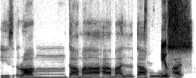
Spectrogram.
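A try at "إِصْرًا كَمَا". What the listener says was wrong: Sod tu tebal. Isran kama. Sod tebal.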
